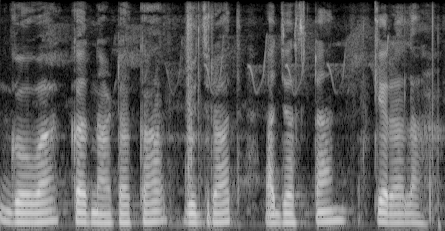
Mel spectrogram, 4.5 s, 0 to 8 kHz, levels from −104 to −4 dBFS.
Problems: background sounds at intervals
